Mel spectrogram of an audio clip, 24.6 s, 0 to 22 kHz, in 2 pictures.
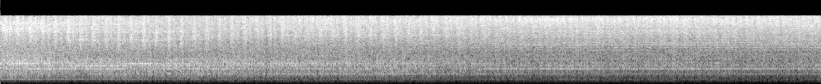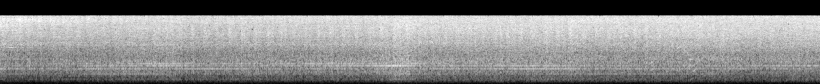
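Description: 5XZ-5A grain gravity separator running: a steady rushing hiss of grain sliding across the vibrating deck and pouring off into the outlets, over a steady machine hum.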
